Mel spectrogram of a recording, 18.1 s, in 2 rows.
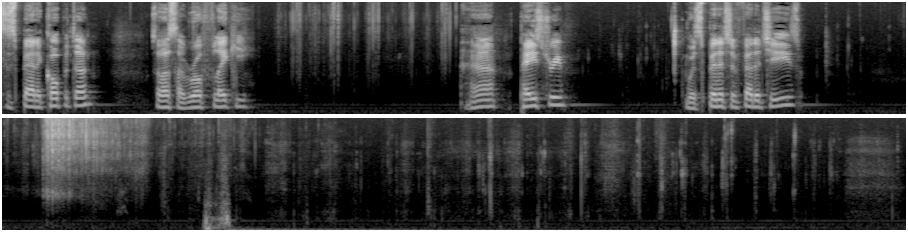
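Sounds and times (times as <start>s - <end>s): close-up chewing with crackles: 2.7s - 4.6s, 8.4s - 18.0s
crunching bite into pastry: 2.7s - 4.6s, 9.0s - 17.5s
low thump: 11.1s - 11.4s.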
